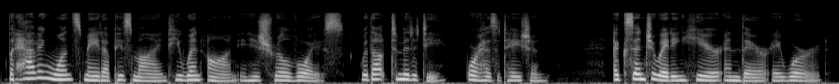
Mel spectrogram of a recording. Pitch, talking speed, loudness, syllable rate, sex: 195 Hz, 165 wpm, -19 LUFS, 5.3 syllables/s, female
